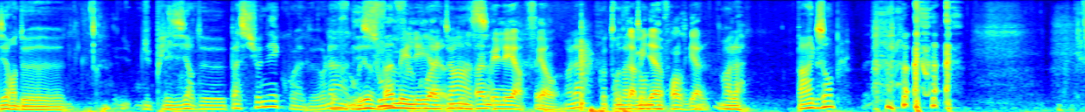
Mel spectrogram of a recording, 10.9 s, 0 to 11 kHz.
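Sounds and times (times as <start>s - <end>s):
speech: 0.0s - 9.6s
laughter: 8.7s - 9.6s
person coughing: 9.0s - 9.6s.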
